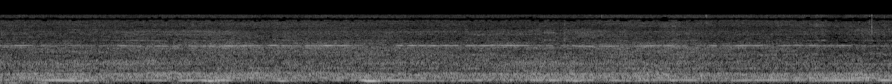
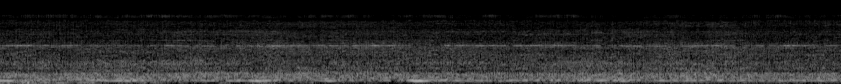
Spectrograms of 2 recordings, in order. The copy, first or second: second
